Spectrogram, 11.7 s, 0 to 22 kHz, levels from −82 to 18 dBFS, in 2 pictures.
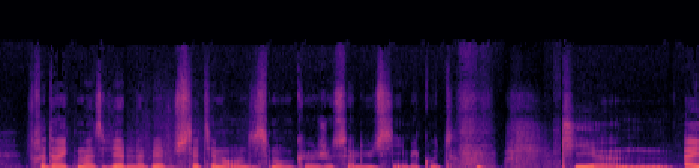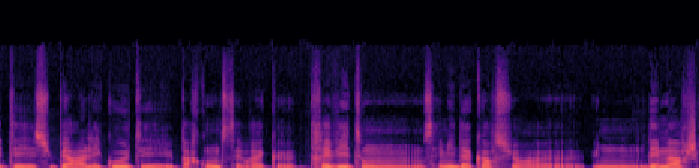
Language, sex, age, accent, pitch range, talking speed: French, male, 30-49, French, 90-105 Hz, 190 wpm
